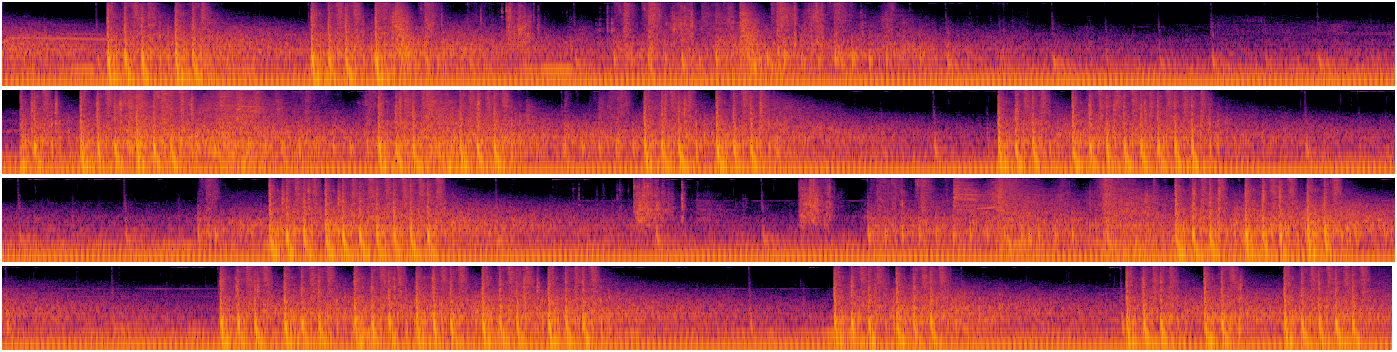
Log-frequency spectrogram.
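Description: A heavy machine gun fires in loud, rapid bursts.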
